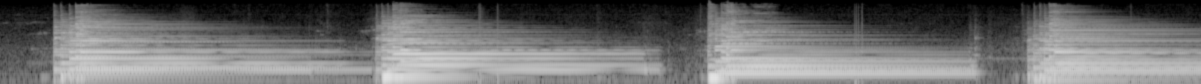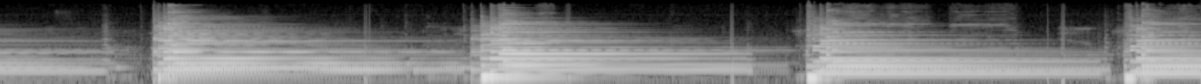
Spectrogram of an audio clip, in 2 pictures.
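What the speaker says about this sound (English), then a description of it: "So it's a higher sound, and it's going to ring up with the overtones of the first guitar and sound something like this." Acoustic guitar played with a capo in a higher register as a doubling part, ringing strummed chords struck about every three seconds, each sustaining and decaying before the next, close and clear with no voices.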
